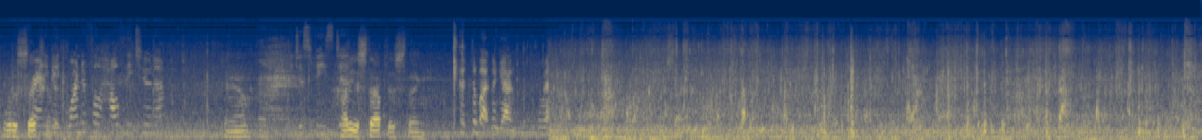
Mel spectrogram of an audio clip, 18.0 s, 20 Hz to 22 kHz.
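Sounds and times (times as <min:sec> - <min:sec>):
steady low hum: 0:00.0 - 0:18.0
swimmer splashing: 0:08.1 - 0:18.0
wind on microphone: 0:08.2 - 0:18.0.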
